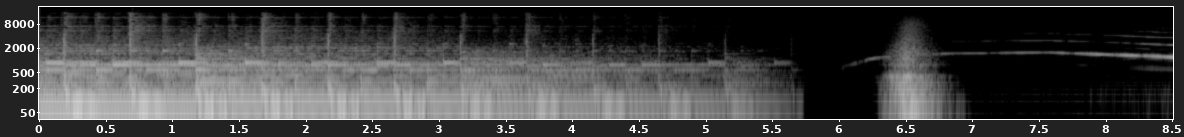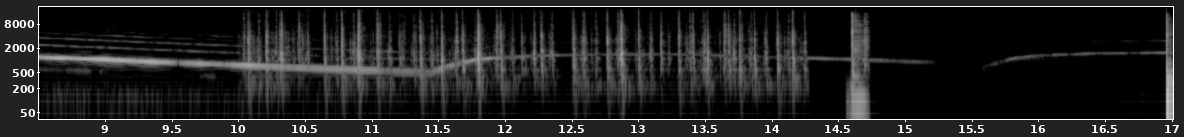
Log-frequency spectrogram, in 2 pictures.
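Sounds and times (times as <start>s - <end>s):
siren wailing: 6.7s - 12.6s, 14.2s - 17.0s
fast sharp clicks: 10.0s - 14.8s.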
